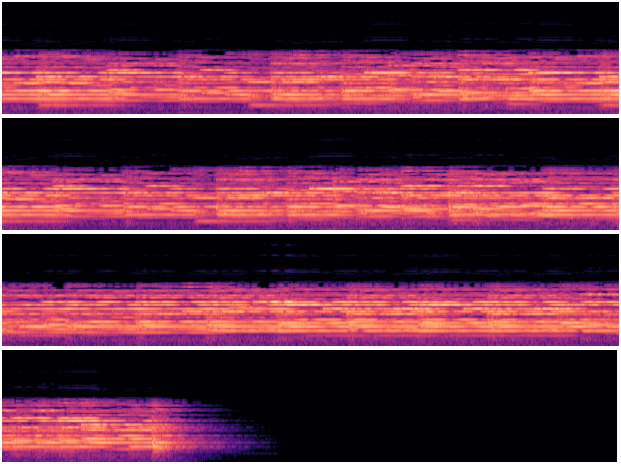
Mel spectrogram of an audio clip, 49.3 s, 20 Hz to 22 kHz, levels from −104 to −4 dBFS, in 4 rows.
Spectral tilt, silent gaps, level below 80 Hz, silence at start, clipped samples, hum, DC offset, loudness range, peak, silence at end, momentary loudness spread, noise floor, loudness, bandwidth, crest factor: -4.5 dB/octave; none; -70 dBFS; 0 s; under 0.1%; none; under 0.1%; 7 LU; 0 dBFS; 8.45 s; 8 LU; -87 dBFS; -19 LUFS; 4.6 kHz; 20 dB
